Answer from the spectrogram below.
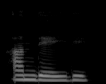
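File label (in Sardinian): "andeit", lingua sarda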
